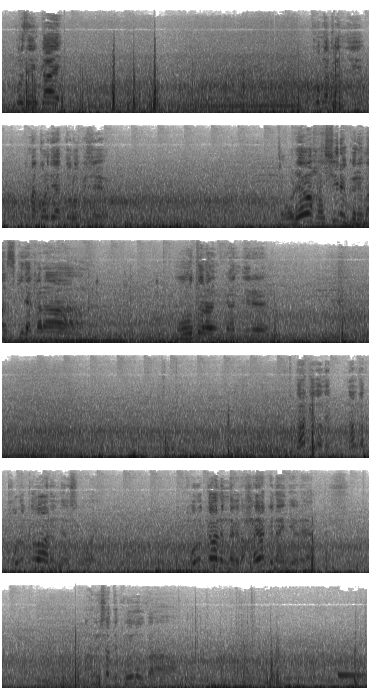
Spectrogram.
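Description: Wind rushes loudly past an open car.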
